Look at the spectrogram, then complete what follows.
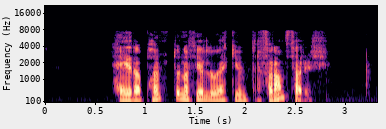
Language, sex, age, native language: Icelandic, male, 40-49, Icelandic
